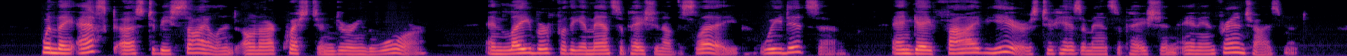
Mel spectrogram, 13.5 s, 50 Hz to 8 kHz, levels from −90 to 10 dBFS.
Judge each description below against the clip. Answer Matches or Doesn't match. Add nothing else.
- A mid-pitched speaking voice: Doesn't match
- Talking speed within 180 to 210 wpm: Doesn't match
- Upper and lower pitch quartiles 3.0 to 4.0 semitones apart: Matches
